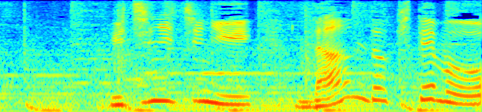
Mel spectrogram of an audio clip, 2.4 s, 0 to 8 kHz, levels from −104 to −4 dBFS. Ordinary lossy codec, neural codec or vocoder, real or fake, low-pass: none; none; real; none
